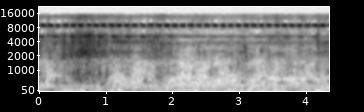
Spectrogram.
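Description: Near silence: faint stirring of river water around a man wading chest-deep, over a steady, faint, high-pitched pulsing tone.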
